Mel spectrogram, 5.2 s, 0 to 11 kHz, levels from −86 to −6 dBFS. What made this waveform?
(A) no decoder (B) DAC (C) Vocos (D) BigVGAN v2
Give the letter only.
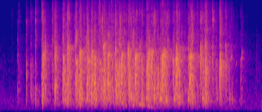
A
